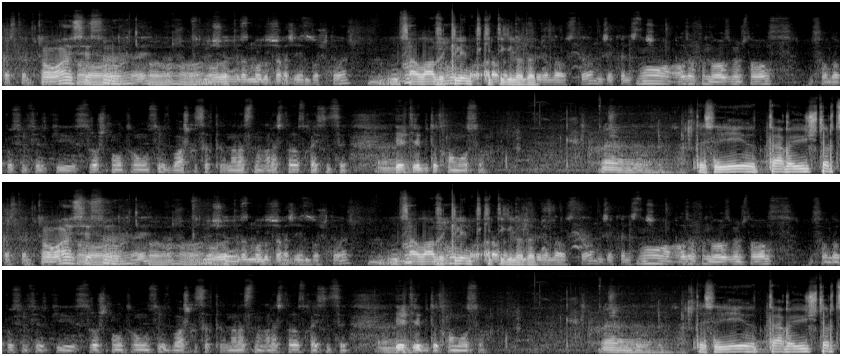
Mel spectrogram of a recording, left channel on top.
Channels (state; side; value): normal; both; correlation 0.92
